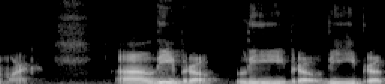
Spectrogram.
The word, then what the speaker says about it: libro: Libro, libro, libro. The stress is over the I.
